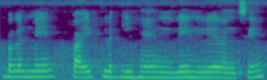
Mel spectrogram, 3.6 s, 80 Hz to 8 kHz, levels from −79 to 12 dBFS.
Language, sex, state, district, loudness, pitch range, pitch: Hindi, female, Uttar Pradesh, Lucknow, -18 LUFS, 195-215 Hz, 200 Hz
